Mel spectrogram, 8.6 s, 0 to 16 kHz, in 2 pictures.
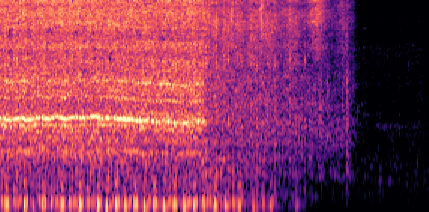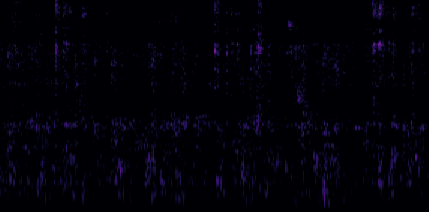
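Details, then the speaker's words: Vintage Douglas engine, start attempts after 40 years under a hedge, carburettor jets re-cleaned, spun with an electric drill, mixture being adjusted: it chuffs unevenly about three seconds, stumbles and dies; intermittent firing, cause not confirmed. "definitely tried to go there didn't it it definitely ran keep going all right I think this is going to be a temperamental engine"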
